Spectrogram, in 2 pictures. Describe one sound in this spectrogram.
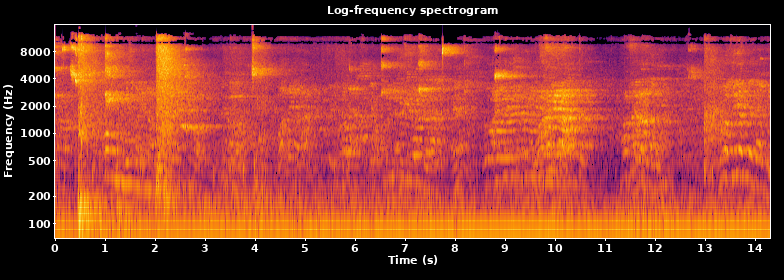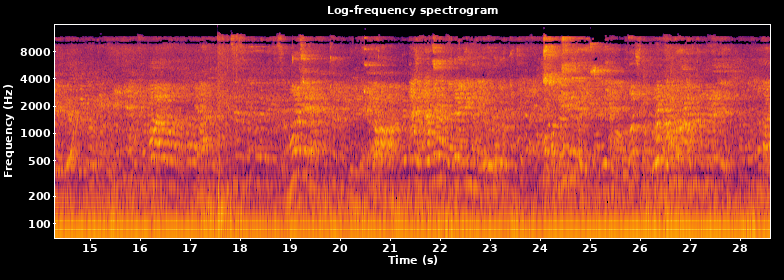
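Young men talk and call out in a large echoing hall.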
